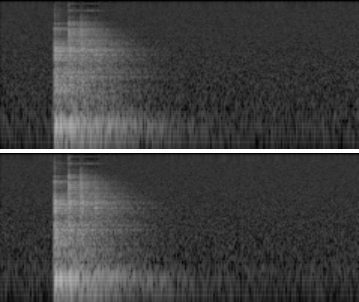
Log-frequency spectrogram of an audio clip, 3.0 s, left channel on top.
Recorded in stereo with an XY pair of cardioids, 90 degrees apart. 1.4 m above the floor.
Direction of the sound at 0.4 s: 40° right.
